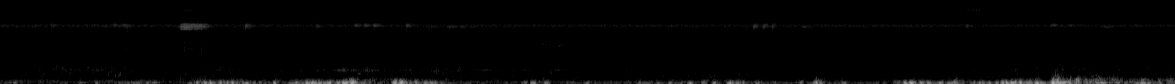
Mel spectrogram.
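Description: Insects trilling steadily in one high, even tone, with stretches of low rumble about two to four seconds in and again near the end.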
